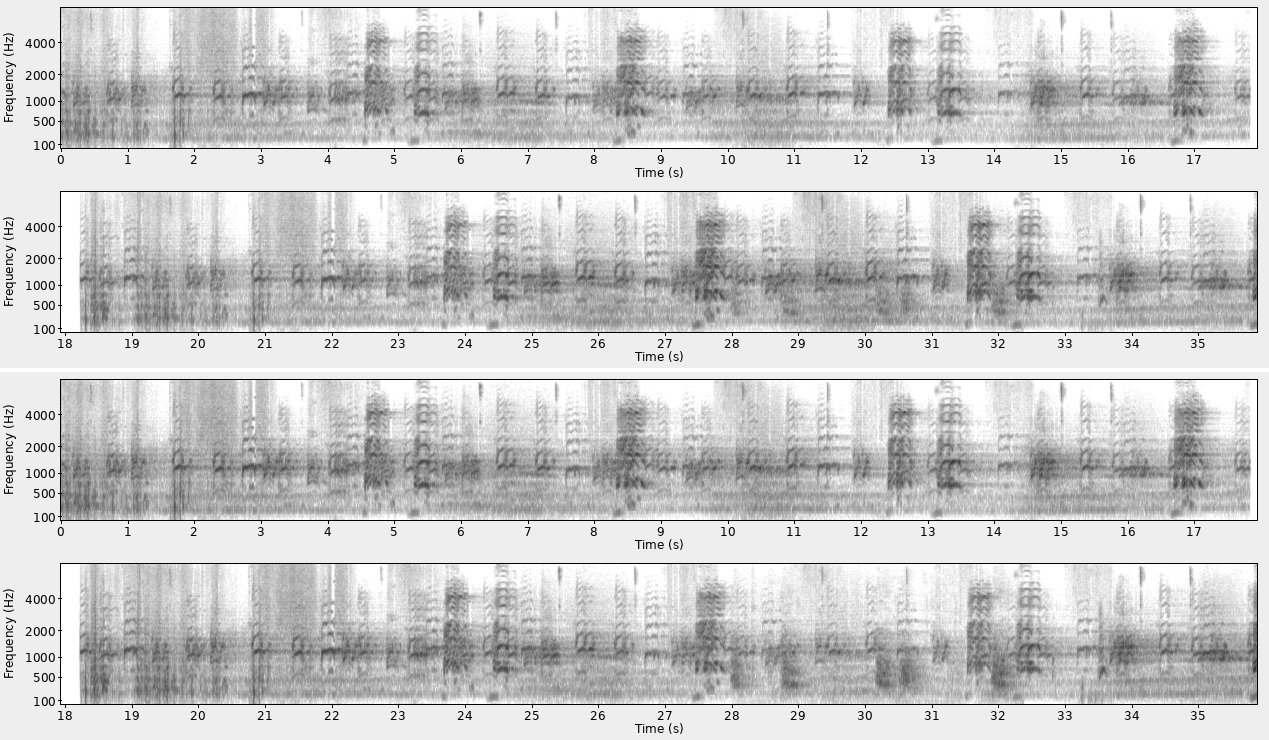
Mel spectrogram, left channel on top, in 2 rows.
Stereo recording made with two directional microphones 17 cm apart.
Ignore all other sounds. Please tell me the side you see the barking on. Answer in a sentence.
In this clip you hear the barking on the right.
